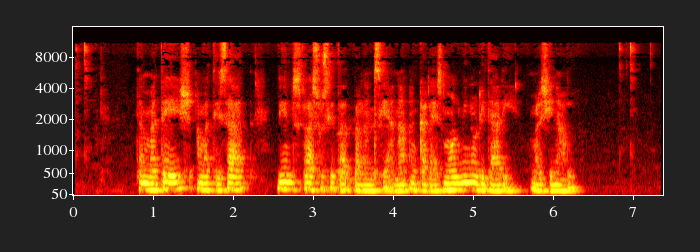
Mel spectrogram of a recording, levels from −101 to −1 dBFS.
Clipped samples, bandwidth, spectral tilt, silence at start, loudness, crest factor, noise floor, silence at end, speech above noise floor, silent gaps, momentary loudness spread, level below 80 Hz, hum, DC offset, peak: under 0.1%; 11.5 kHz; -5.5 dB/octave; 0.15 s; -25 LUFS; 14 dB; -60 dBFS; 0.35 s; 35 dB; none; 17 LU; -58 dBFS; none; under 0.1%; -12 dBFS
